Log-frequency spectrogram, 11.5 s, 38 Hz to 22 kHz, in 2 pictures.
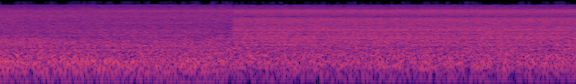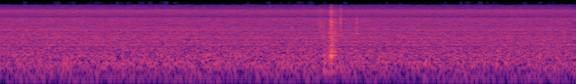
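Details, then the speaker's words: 1996 Chevrolet Blazer V6 idling after a jump start: quiet, even idle hum with no ticking or exhaust puffing; runs smoothly with no exhaust holes. "Yeah, this thing's running good. It's quiet. Doesn't sound like there's any, holes in the exhaust."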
